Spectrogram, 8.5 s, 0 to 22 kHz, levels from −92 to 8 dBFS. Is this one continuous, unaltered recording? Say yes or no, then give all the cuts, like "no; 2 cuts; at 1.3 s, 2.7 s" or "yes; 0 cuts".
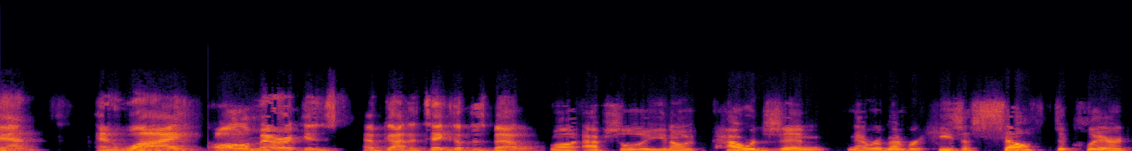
no; 2 cuts; at 1.5 s, 4.0 s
